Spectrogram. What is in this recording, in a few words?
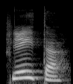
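"флейта", Komi, female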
